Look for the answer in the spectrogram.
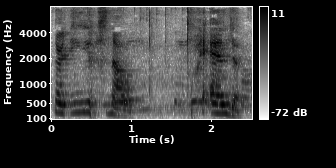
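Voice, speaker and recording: A Filipino woman in her forties, with a Filipino accent, hosts a livestream and chats loosely with her viewers, laughing often. Her voice sits on the high side and is slow, with a roomy sound and a crowd audible behind her.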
